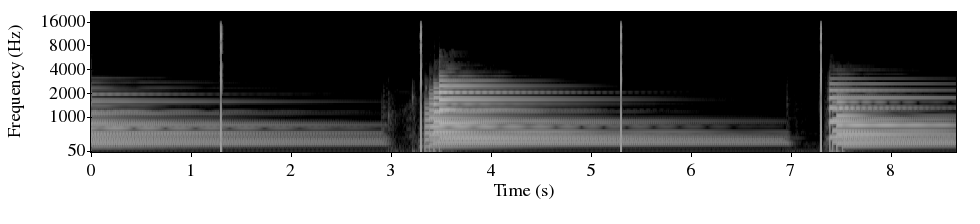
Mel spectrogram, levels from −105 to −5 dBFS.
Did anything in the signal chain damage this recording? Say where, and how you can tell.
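Yes. At the storage or playback stage, the music was joined from separate WAV pieces without stripping their headers, so each header plays as audio: a file header played as audio. Sharp clicks land at 1.29, 3.29, 5.30 and 7.30 s, every 2 s, regardless of the music.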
